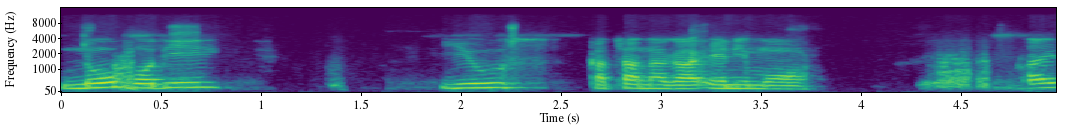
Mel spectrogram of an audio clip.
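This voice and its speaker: A man's high-pitched voice at a fairly slow pace, fairly even in intonation, with a dry, close sound and no echo. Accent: Northeast Indian. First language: Liangmai. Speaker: linguistics researcher giving feedback. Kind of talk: academic feedback in a seminar. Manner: hesitant, many fillers.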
